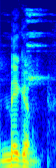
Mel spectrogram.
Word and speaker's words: MGM: Now, if you're in the film industry, as I have been, they pronounce it Migum.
